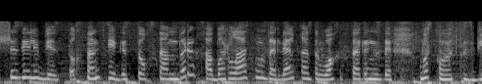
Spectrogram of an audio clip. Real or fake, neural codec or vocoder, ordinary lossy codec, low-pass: real; none; none; none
